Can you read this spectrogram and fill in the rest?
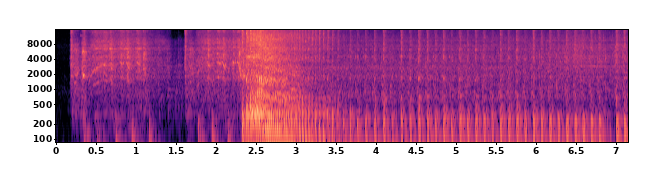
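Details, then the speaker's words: Venom X20 125cc after carburetor replacement with filter fitted, starting first try; a few cranking thumps then catches cleanly, intake audible, steady even single-cylinder putter idling perfectly; normal start and idle. "You can hear the intake. Look. Look, and it's idling beautiful. Look at that, idling perfectly fine."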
